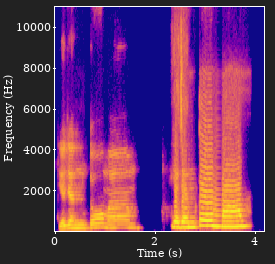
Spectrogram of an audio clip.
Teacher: यहाँ पे जो विसर्ग है उसका ओ बन जाता है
